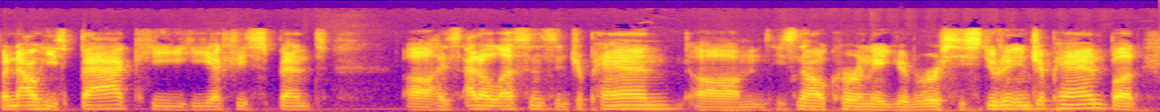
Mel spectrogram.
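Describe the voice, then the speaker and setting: Over a quiet background, a man with a plain, everyday voice and medium pitch talks at a fairly quick pace with fairly even intonation. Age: 30s. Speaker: film podcast co-host. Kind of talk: casual chat. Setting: remote call.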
